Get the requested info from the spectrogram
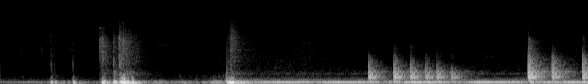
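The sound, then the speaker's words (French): Knocking on an office door: a few scattered thuds and one heavy thump, then a quick run of about five sharp raps and a shorter burst of three, all over a steady low hum. “On a frappé à la porte.”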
